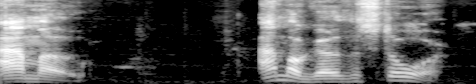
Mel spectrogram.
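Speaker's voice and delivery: imitated Southern accent. Quoting people from the area: Southern accent. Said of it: "the Southern accent in the area".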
